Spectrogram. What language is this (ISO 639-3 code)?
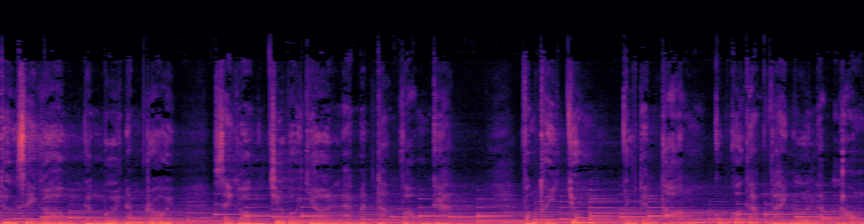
vie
